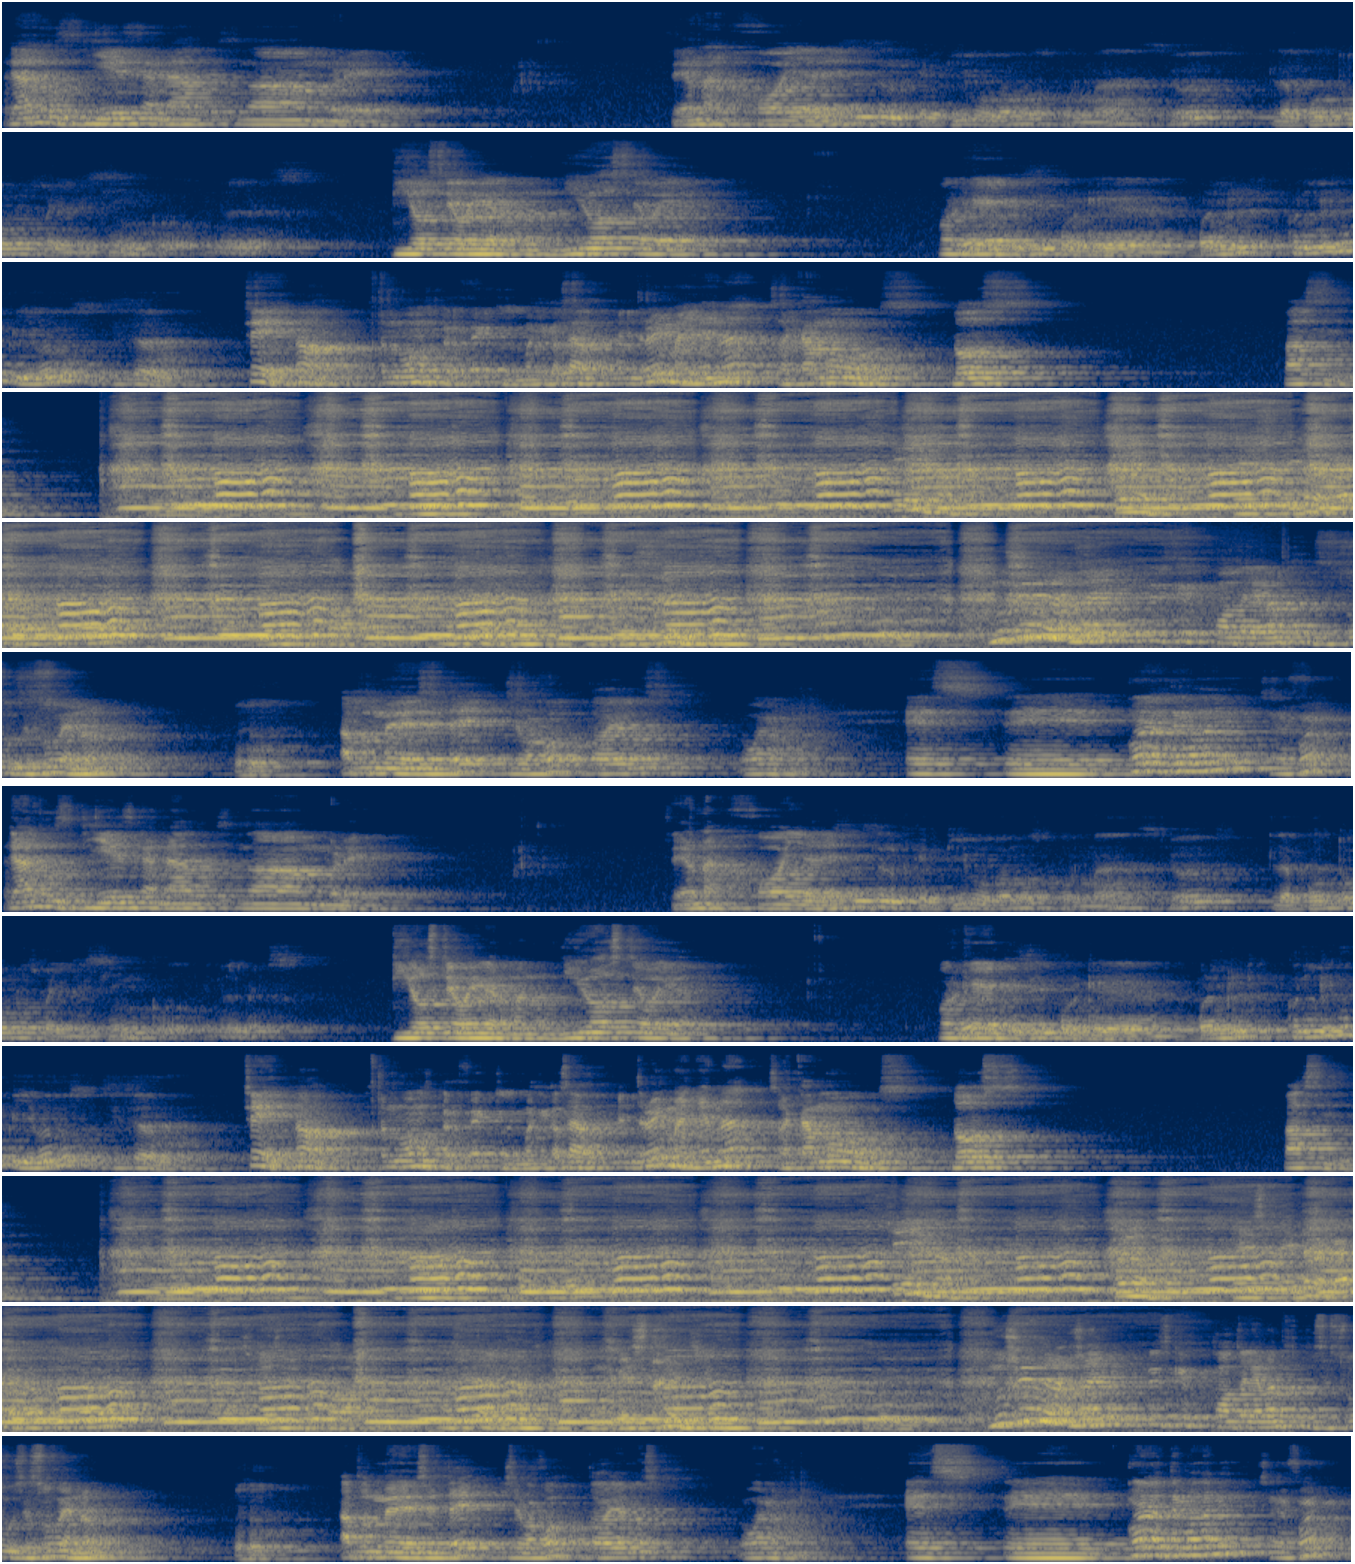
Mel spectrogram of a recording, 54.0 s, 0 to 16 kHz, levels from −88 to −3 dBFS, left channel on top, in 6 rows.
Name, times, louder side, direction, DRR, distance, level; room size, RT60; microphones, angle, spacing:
voice 1, 0.0-2.4 4.5-5.6 11.6-13.6 15.3-15.6 19.6-24.1 24.3-24.8 26.6-27.0 29.6-30.1 32.9-33.9 34.4-34.8 35.2-36.8 37.4-41.0 42.6-45.7 47.3-49.4 49.9-50.4 51.1-53.9, right 1 dB, 55° right, 1 dB, 7.6 m, -27 dB
voice 2, 5.3-8.0 8.4-10.9 15.4-19.2 28.0-29.1 30.3-31.5 31.8-32.7 41.7-42.1 46.6-46.8, equal, 80° right, 1 dB, 4.0 m, -33 dB
sound 1, 27.7-44.1, left 2 dB, 20° left, 1.2 m, -23 dB
29.0 x 24.0 x 6.6 m, 1.4 s
head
